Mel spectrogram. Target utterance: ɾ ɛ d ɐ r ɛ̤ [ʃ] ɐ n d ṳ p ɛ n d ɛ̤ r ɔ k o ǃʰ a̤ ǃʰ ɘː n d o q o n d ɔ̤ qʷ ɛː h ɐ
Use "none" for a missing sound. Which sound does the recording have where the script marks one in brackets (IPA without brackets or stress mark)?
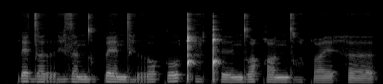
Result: z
